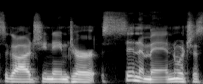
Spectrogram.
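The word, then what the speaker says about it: Synamin: Honest to God, she named her Cinnamon, which is spelled s y n a m i n pronounced cinnamon.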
